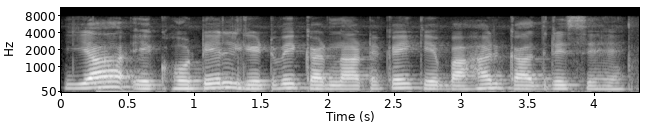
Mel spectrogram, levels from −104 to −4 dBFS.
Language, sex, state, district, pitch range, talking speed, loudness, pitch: Hindi, male, Jharkhand, Ranchi, 140-165 Hz, 140 wpm, -18 LUFS, 145 Hz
